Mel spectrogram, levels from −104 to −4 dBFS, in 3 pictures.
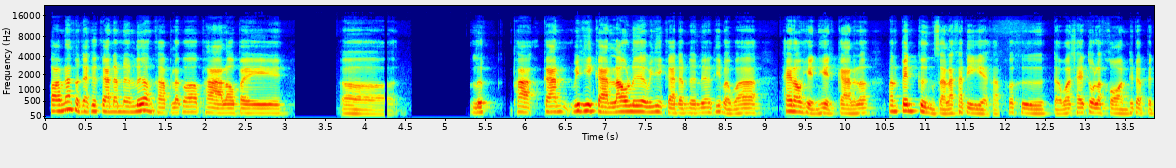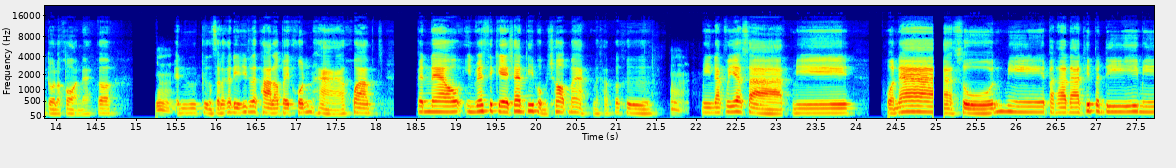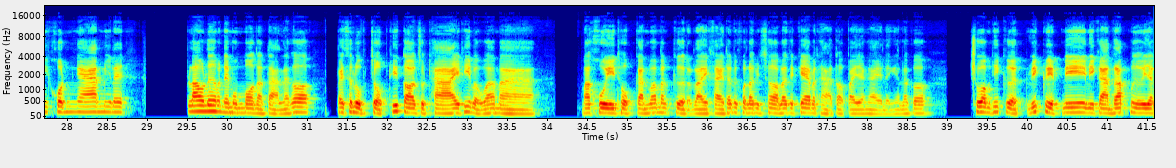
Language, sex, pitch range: Thai, male, 120-150 Hz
